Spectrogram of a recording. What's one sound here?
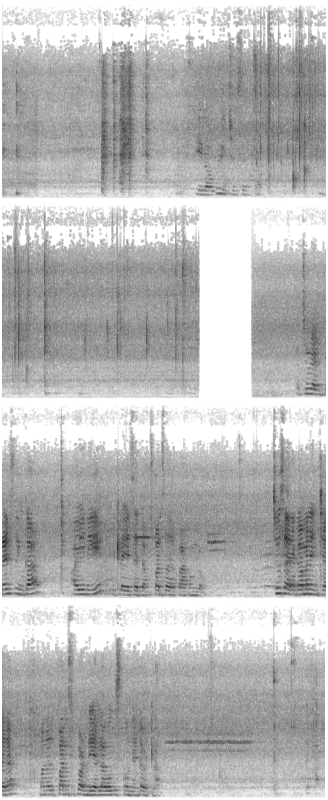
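Oil sizzles and crackles loudly in a pan.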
